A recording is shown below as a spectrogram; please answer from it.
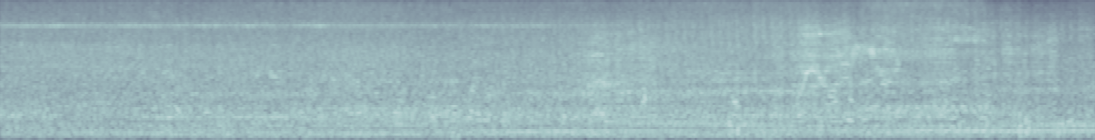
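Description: Vintage cars' engines running at low speed as the cars drive slowly past one after another, a little louder about six and eight seconds in, over a steady hiss and background voices.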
